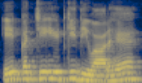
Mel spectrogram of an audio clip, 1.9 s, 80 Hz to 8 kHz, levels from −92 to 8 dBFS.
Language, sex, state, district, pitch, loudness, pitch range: Hindi, male, Uttar Pradesh, Shamli, 190 Hz, -13 LUFS, 165-195 Hz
